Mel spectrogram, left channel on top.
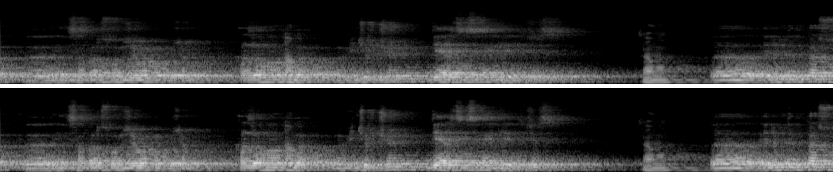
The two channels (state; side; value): normal; both; correlation 0.87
